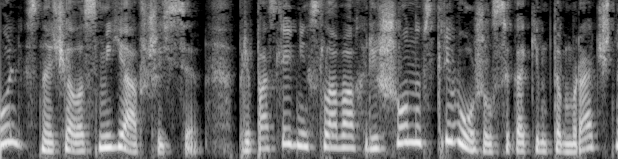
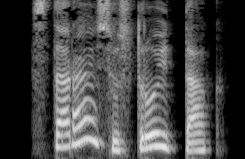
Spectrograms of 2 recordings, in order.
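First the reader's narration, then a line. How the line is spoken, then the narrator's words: Calm answer. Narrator (Russian): отвечал Ришон спокойно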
